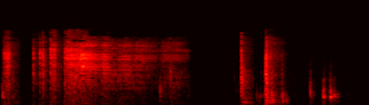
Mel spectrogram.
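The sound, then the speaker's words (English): A partially open door creaks slowly further open in a long, drawn-out groan lasting a couple of seconds, followed by a few short, sharp clunks and taps. No one speaks. “That door is already partially open.”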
